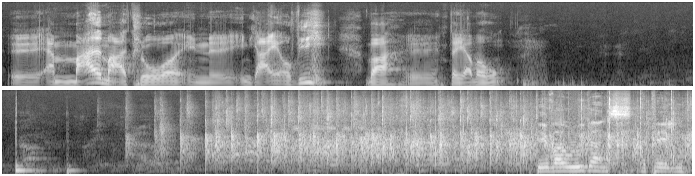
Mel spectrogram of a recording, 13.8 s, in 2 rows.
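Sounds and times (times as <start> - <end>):
speech: 0.1 - 5.4, 7.0 - 7.3, 12.2 - 13.8
audience applause: 8.1 - 13.8.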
